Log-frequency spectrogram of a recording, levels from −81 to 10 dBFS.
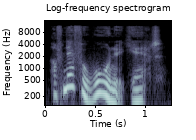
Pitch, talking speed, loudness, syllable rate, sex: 210 Hz, 235 wpm, -16 LUFS, 6.2 syllables/s, female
